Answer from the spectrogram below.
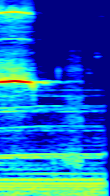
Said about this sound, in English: And an emergency whistle.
